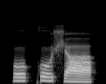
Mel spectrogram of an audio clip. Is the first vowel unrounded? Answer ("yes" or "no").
no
